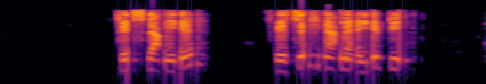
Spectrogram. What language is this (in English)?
Mbum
